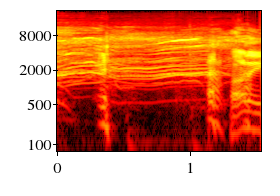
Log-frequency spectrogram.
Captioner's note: laughter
